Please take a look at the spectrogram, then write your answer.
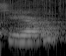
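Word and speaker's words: Serra: How do you say Sierra? Sierra? – Sierra. – Sierra, thank you.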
